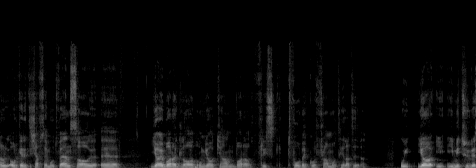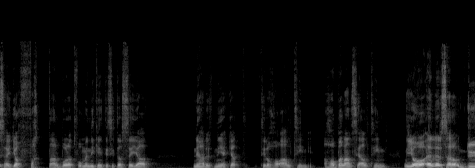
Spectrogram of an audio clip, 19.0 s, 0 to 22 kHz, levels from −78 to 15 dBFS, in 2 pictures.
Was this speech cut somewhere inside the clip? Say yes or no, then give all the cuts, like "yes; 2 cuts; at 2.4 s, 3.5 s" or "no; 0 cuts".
yes; 2 cuts; at 7.9 s, 17.5 s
